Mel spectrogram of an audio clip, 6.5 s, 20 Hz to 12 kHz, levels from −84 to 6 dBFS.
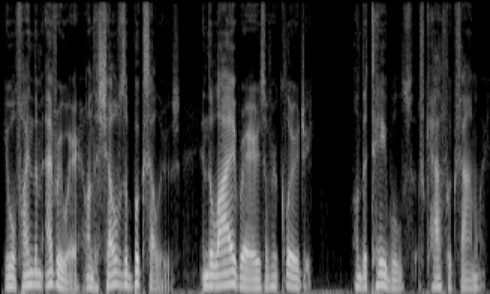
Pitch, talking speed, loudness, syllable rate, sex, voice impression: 110 Hz, 200 wpm, -20 LUFS, 6.6 syllables/s, male, masculine, adult-like, slightly soft, slightly fluent, sincere, calm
